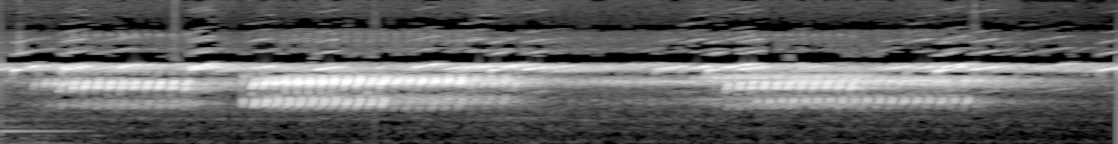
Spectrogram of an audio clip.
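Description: A chorus of frogs calling: overlapping pulsed trills, each about a second long, follow one another over a steady high trilling.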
